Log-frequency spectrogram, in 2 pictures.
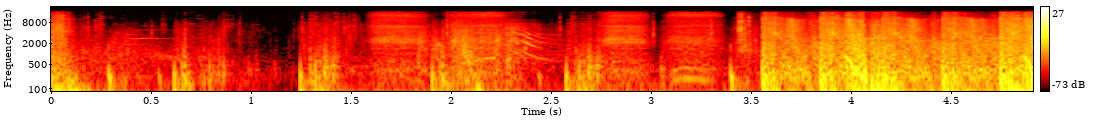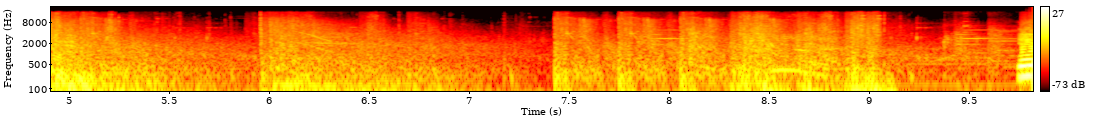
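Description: An SR25 semi-automatic rifle fires rapidly in the video game Combat Arms, a few quiet shots first and then dense bursts of loud, close shots separated by brief pauses.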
